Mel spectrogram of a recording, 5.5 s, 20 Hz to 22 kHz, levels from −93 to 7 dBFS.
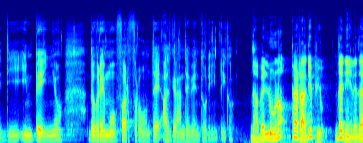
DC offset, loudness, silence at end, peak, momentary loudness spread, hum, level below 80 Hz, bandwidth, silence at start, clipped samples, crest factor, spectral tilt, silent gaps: under 0.1%; -28 LUFS; 0 s; -6 dBFS; 19 LU; none; -60 dBFS; 14.5 kHz; 0 s; under 0.1%; 22 dB; -6 dB/octave; none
